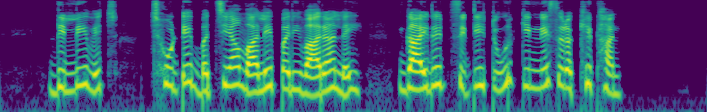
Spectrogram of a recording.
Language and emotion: Punjabi, fearful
